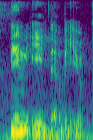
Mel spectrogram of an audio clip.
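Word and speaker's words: knew: So there's new, the past tense of no, sounds new with K-N-E-W, sounds the exact same as N-E-W.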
